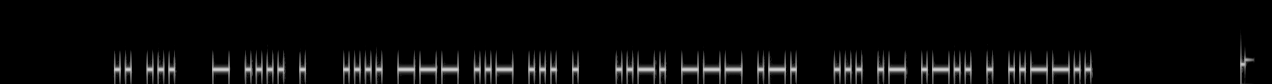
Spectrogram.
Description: Morse code, heard as a keyed tone, about 22 wpm, 700 Hz. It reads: IS THE HOUSE FOR SALE?
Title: Sentences from Top 1400 Words 22wpm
